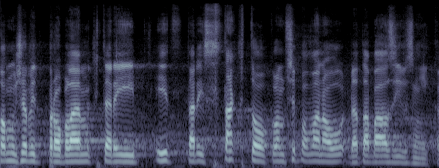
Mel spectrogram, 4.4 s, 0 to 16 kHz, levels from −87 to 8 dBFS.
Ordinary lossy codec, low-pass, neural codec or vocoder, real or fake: AAC, 96 kbps; 14.4 kHz; autoencoder, 48 kHz, 128 numbers a frame, DAC-VAE, trained on Japanese speech; fake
